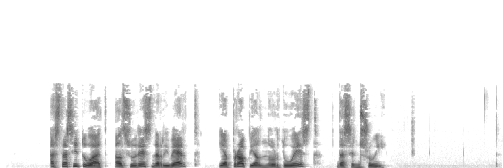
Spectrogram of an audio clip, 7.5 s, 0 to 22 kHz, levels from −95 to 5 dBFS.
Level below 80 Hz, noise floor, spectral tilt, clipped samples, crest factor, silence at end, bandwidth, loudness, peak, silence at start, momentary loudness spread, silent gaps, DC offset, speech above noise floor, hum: -80 dBFS; -84 dBFS; -4 dB/octave; under 0.1%; 22 dB; 1.8 s; 11.5 kHz; -24 LUFS; -4 dBFS; 0.75 s; 11 LU; none; under 0.1%; 61 dB; none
